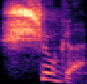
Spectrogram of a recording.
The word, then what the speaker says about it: sugar: Se escribe con una S, pero es sugar, azúcar.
